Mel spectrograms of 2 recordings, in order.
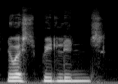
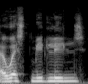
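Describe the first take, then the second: First: A rough, self-mocking attempt at a West Midlands accent. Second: Said in the usual way. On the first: Shown as a demonstration. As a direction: try the West Midlands accent, not quite landing it. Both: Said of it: "that's a horrible attempt".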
